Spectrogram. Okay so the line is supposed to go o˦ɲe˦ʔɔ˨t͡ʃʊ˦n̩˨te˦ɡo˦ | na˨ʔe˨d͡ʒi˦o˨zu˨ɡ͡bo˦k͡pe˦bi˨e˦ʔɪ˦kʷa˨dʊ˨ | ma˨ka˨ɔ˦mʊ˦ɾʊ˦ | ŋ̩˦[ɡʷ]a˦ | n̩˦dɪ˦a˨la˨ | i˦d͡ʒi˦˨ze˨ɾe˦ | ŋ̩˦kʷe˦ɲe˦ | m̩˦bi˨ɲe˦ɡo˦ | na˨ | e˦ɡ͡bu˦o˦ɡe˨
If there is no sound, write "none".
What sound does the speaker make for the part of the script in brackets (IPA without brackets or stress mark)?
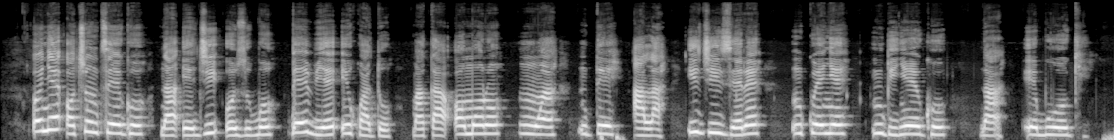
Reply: ŋʷ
